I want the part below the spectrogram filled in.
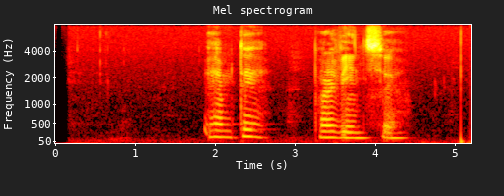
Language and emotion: Russian, sad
